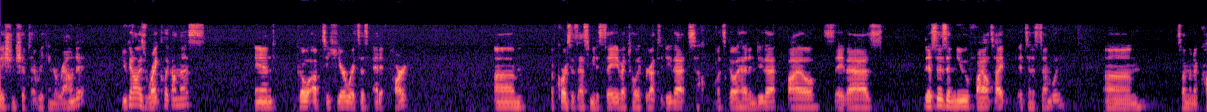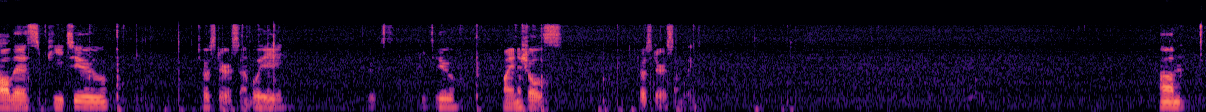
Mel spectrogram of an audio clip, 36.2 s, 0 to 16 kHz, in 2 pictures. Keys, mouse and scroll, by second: 0.9 click, 1.7 right click, 5.6 click, 9.8 click, 18.4 click, 18.6 shift+p, 20.9-22.0 typing, 23.4 BackSpace, 25.7 n, 27.1-28.4 typing, 31.0 click, 34.1 click.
